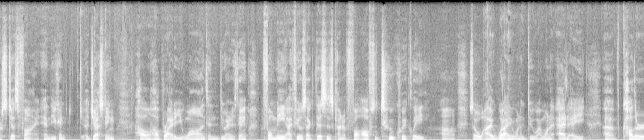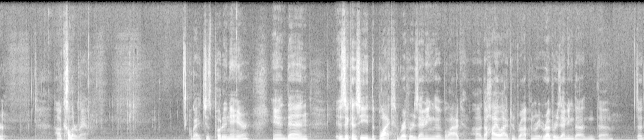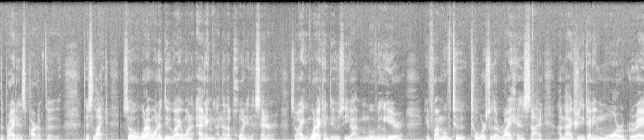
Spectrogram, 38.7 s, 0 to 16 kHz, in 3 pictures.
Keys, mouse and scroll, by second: 1.5-4.5 drag, 9.7 click, 10.1 click, 13.3 shift+a, 18.0 scroll down 2, 18.1-18.6 middle drag, 18.6-19.4 scroll up 6, 19.4-19.9 middle drag, 19.9-21.0 scroll up 3, 29.9-34.9 drag.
